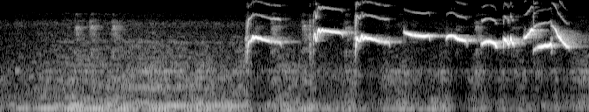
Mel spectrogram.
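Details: After a low murmur of background noise, a White-rumped shama breaks into a run of clear whistled notes, long sliding tones followed by quicker rising and falling phrases.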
